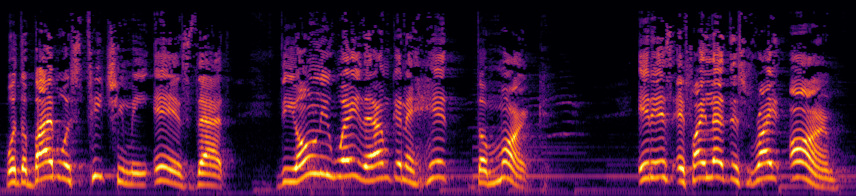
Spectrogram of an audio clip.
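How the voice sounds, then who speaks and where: A man's voice: extremely high pitch, sing-song, a little slow, a bit bright, soft background music. A man from the Dominican Republic preaching a sermon with fervor, weaving in personal stories. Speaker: pastor.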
